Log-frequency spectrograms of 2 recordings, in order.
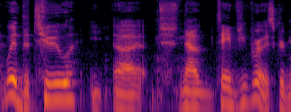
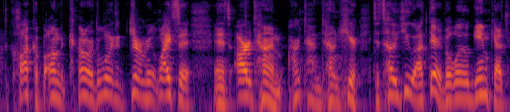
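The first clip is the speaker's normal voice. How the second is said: upbeat host intro voice, pitched up; show opener announcer; 4 semitones higher than usual. Acted. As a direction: rattle off the show's opening spiel. Show opener spiel, raised pitch.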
